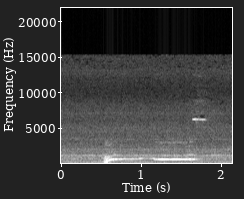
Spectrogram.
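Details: Pet dog Frutiger, a female, whimpering in her sleep while dreaming of chasing squirrels: one thin, drawn-out whine that rises quickly, holds steady, dips slightly midway and trails off, over a faint steady room hum.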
